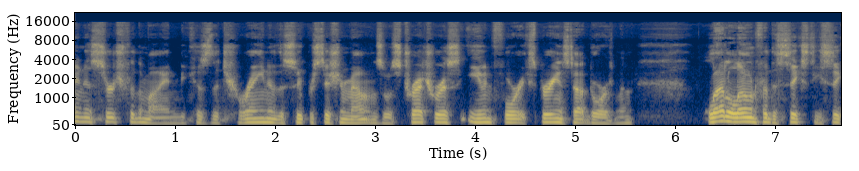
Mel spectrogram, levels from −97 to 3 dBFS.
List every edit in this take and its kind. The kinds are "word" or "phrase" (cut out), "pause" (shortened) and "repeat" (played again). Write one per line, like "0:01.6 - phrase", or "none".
none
